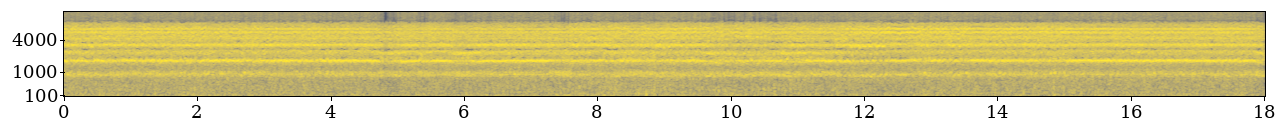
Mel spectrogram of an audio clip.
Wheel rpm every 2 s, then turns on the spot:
240, 240, 230, 230, 230, 220, 230, 230, 230.
none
